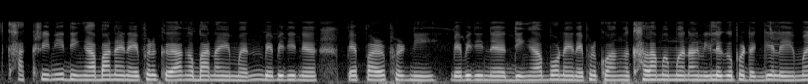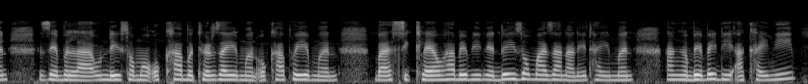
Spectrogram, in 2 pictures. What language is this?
Bodo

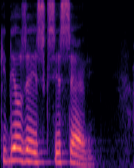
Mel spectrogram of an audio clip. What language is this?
Portuguese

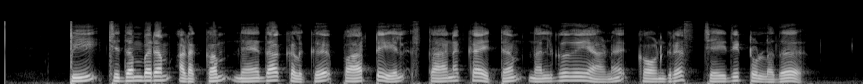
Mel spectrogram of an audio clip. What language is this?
Malayalam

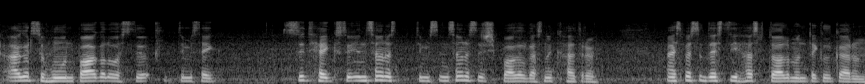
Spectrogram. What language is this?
Kashmiri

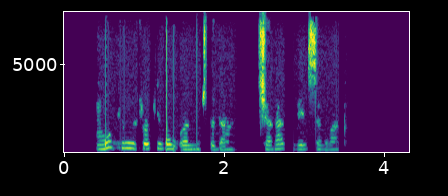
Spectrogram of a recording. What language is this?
Mari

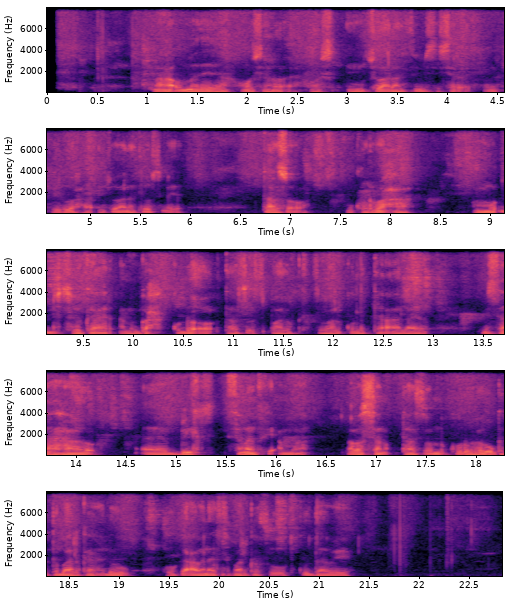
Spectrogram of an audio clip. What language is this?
Somali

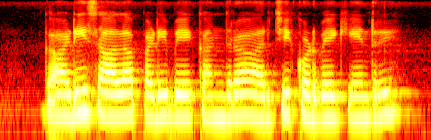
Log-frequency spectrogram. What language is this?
Kannada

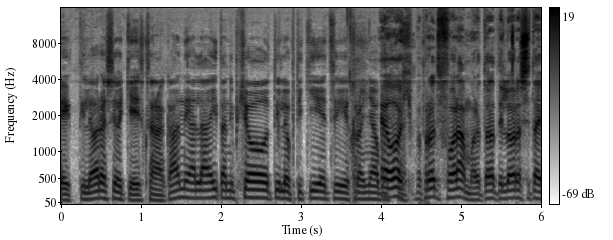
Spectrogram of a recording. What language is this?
Greek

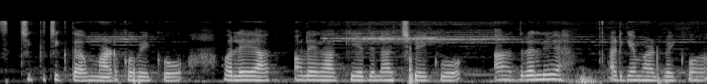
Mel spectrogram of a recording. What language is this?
Kannada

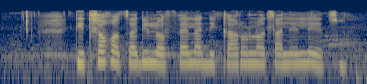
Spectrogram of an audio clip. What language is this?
Tswana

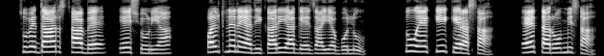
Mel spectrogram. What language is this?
Kullu Pahari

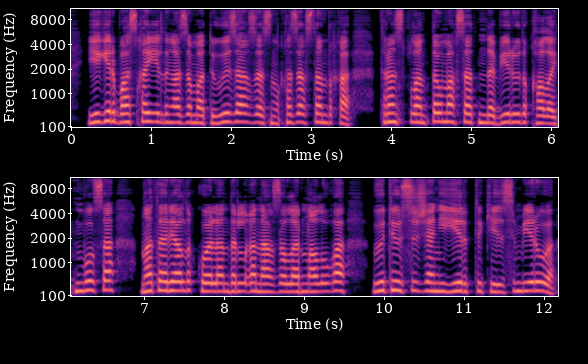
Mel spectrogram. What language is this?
Kazakh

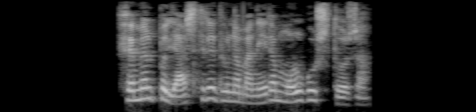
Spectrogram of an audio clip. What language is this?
Catalan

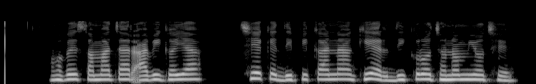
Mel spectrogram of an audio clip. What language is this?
Gujarati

